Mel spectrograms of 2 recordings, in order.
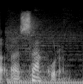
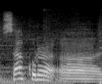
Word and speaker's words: Сакура: Мы послушаем песню, которая называется Сакура. Да, Сакура, или Сакура, как вам больше нравится. Я почему-то именно так делаю ударение со времен Евгения Маргулиса и его Сакура, Катана Саке, песня от группы «Машина времени».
